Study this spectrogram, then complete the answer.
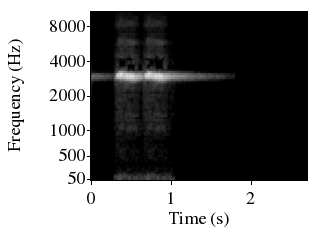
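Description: A phone app plays two short, high cricket chirps.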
